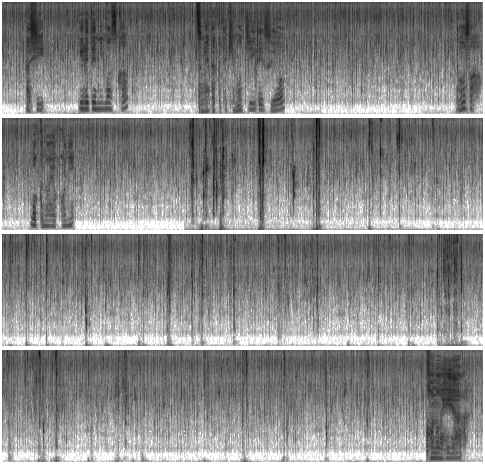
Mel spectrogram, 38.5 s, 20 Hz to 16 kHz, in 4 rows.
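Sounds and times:
stream flowing through the inside of a room: 0.0 - 38.4
speech: 0.5 - 2.7, 3.9 - 5.8, 9.1 - 9.6, 10.2 - 11.2, 37.4 - 38.2.

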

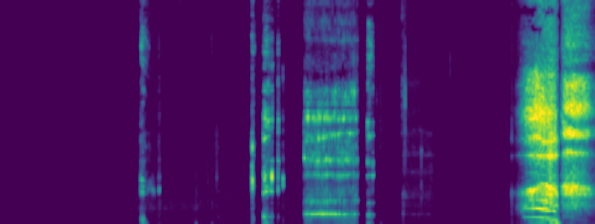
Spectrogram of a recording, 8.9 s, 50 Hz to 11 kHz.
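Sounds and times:
long loud deep burp: 3.8 - 5.7
breathy sigh: 7.7 - 8.9.

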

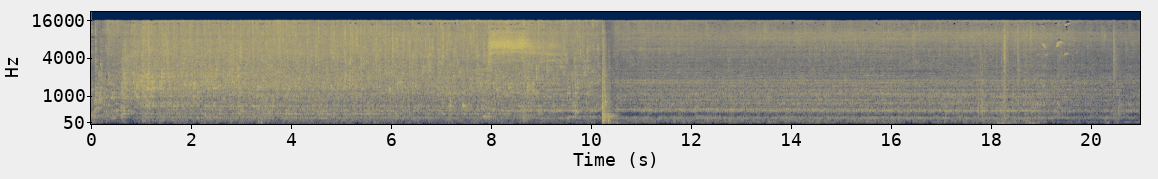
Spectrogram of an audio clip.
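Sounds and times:
toilet flushing: 0.0 - 20.9
toilet clunk and splash as the flow settles: 3.0 - 3.9, 9.6 - 10.6, 17.6 - 19.7, 20.3 - 20.7.

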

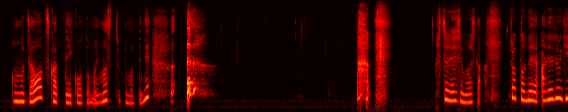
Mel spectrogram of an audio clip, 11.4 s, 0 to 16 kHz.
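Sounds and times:
speech: 0.4 - 3.6, 8.8 - 11.3
person sneezing: 3.8 - 4.2, 7.2 - 7.8.

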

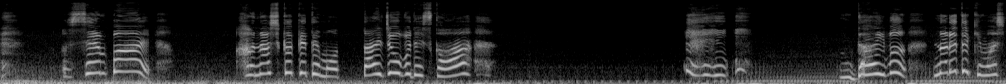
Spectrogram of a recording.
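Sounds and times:
motorcycle engine rumbling while riding: 0.0 - 10.0
speech: 2.5 - 5.0, 6.9 - 7.6, 8.4 - 10.0.

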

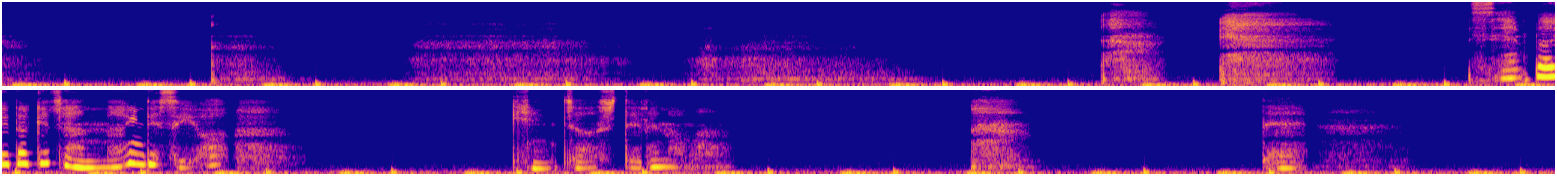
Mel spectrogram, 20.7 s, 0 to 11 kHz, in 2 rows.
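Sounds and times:
soft breaths: 0.0 - 0.5, 1.2 - 15.3, 16.0 - 20.6
heartbeat thumping in double beats: 0.0 - 20.6
speech: 10.4 - 12.0, 13.9 - 15.1.

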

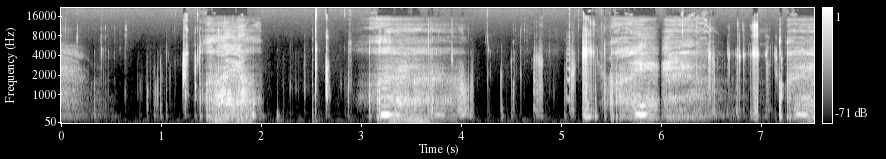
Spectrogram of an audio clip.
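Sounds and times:
wet licking and mouth sounds on an earlobe: 0.4 - 1.7, 2.3 - 5.6, 6.2 - 7.4.

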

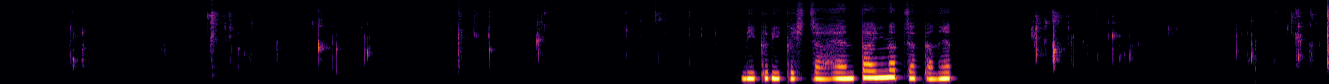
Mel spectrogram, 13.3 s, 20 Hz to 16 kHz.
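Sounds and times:
wet chewing and biting: 0.5 - 1.0, 1.6 - 3.9, 4.6 - 7.2, 10.3 - 13.2
speech: 7.4 - 9.6.

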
